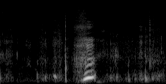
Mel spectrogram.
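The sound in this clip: Someone chews crunchy freeze-dried banana smoothie bites. A few soft, crisp crunches and bites come at uneven intervals, quiet and sparse.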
